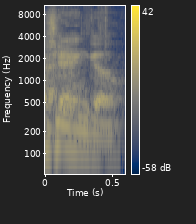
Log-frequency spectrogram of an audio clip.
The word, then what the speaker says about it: Django: Django, by the way. Whatever. No, I'm kidding. I know it is. On the D is silent.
